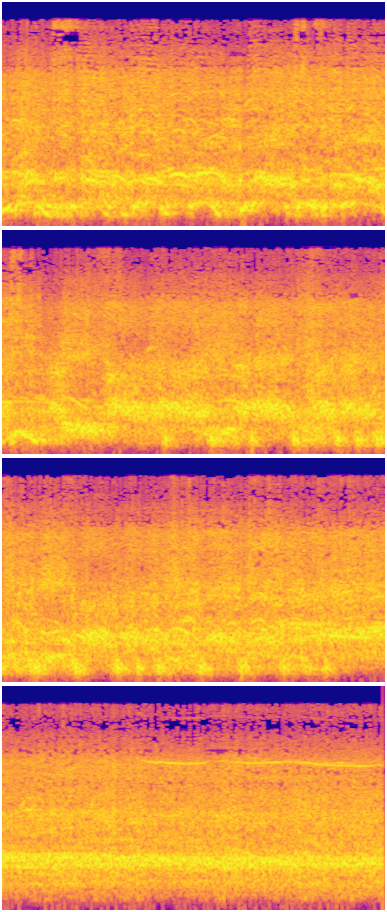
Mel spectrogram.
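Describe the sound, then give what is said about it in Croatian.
Football fans in the south stand of a stadium chant loudly as one mass of voices. The rhythm is pulsing at first, then settles into a more sustained roar toward the end. “Izostala je i reakcija policije, igrači su bili zbunjeni, dok su događaj jasnom porukom ispratili navijači sa južne tribine stadiona.”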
